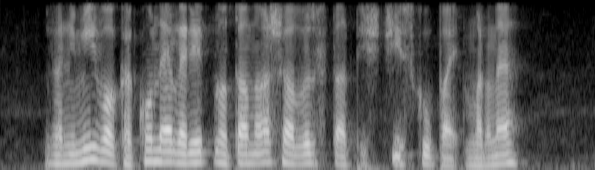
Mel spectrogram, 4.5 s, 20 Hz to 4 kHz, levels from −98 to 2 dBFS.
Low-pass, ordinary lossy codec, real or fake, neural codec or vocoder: 3.6 kHz; none; fake; codec, 16 kHz in and 24 kHz out, 1.1 kbps, FireRedTTS-2 codec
